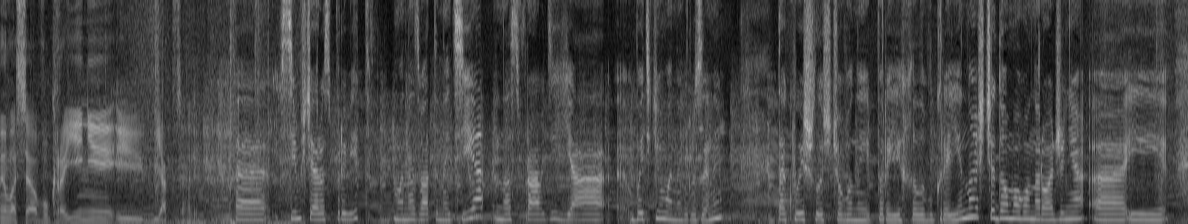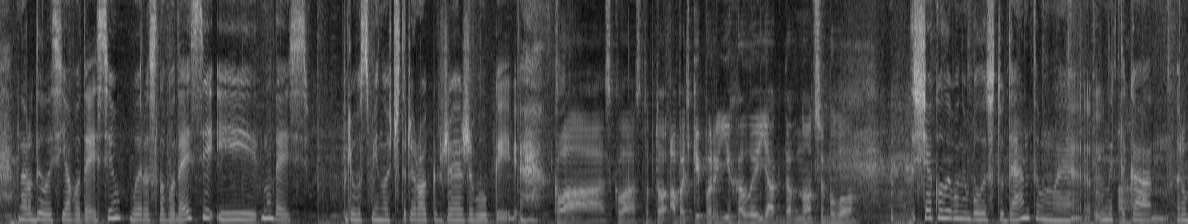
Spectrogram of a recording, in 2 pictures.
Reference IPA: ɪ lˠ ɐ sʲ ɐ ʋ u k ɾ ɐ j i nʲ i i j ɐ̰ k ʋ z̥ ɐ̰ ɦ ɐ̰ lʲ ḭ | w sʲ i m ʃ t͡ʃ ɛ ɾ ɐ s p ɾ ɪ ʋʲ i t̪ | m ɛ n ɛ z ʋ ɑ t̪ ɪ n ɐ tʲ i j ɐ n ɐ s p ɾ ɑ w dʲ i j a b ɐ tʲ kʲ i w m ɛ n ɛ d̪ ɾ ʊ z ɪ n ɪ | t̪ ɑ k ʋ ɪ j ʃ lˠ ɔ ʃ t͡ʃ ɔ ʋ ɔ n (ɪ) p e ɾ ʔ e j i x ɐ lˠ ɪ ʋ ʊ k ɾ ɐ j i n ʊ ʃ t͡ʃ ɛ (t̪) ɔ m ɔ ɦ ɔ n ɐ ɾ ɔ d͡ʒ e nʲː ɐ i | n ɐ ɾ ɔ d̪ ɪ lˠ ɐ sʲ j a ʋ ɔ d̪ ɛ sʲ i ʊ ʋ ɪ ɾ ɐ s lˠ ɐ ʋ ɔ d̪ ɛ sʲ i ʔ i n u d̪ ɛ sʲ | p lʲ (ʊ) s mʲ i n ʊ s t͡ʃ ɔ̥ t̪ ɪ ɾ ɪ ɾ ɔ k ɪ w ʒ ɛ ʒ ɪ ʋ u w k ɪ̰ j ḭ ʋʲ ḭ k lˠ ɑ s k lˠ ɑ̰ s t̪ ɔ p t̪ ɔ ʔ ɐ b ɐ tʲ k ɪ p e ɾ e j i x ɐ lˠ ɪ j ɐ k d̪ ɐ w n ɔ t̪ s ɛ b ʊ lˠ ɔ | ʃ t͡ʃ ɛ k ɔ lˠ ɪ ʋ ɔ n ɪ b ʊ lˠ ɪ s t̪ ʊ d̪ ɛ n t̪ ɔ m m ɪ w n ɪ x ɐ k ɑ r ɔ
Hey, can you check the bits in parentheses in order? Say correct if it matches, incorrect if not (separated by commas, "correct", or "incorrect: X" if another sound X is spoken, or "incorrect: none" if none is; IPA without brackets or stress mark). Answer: correct, incorrect: d̪, incorrect: u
